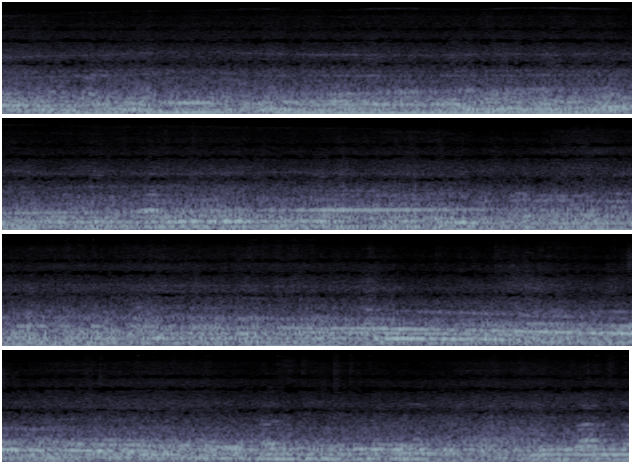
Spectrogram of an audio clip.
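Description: A bus engine hums and whines steadily while driving.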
